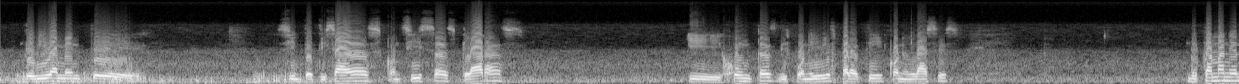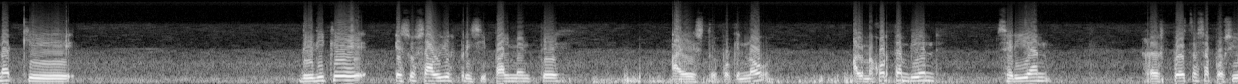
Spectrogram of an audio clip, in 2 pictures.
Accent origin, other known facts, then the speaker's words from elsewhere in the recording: Mazatlán, Sinaloa, Mexico; now in Guadalajara, Mexico; cuando estuve viviendo en Mazatlán, que es la ciudad de donde vengo, la ciudad en que nací, de donde vengo, aquí a Jalisco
